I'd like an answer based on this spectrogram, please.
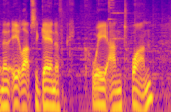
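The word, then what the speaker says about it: Quai Antoine: Eight laps of Casino Square and then eight laps again of Quay Antoine. Key Antoine, but Key is spelled like with an I, very strange.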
